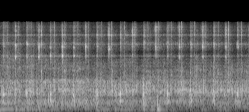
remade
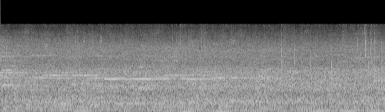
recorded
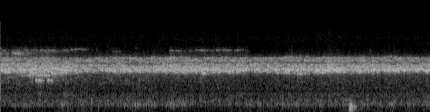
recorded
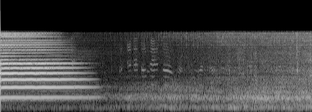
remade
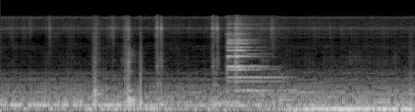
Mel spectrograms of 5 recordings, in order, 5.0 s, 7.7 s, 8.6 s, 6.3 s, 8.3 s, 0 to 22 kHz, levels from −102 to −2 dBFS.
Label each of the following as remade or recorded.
remade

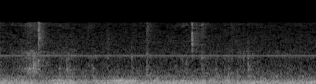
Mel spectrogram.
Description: recorded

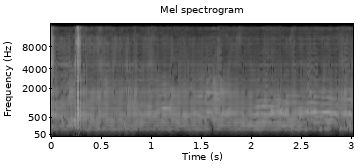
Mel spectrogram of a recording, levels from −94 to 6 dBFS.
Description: remade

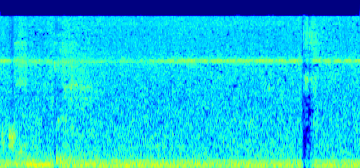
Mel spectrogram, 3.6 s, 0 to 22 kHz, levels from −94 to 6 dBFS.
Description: recorded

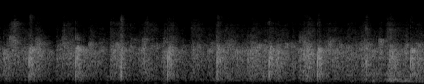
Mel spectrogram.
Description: recorded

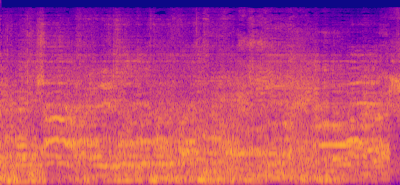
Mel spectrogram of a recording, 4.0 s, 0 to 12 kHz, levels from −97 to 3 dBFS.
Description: remade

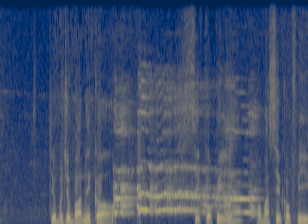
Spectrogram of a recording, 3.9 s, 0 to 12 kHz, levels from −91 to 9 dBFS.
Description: recorded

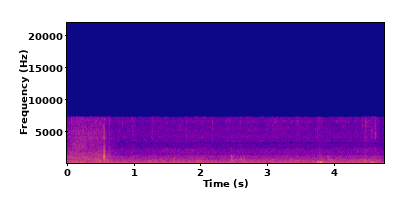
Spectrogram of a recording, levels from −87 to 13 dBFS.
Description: recorded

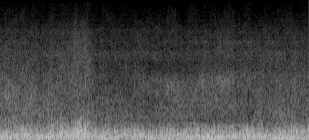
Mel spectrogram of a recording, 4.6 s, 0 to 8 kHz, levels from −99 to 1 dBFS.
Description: remade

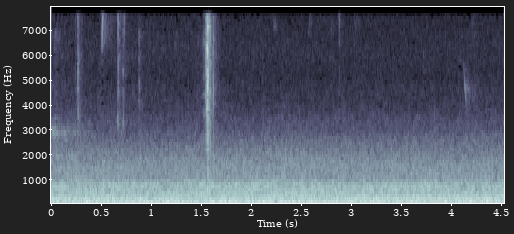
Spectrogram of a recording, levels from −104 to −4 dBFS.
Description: recorded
